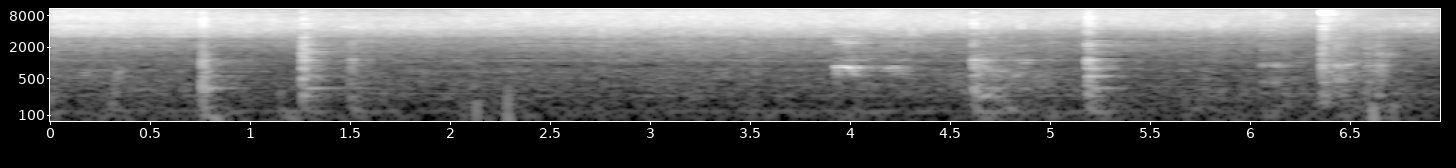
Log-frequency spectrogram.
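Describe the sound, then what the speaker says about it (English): Butter sizzles in a pan with beef juices, a steady soft hiss broken by a few scattered light scrapes and clinks of stirring. "Now that's mixing with the beef juices"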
